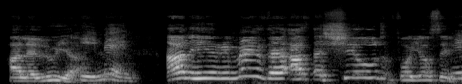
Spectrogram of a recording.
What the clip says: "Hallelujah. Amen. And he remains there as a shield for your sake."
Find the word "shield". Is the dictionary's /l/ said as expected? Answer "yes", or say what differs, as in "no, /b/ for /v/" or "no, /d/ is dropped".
yes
